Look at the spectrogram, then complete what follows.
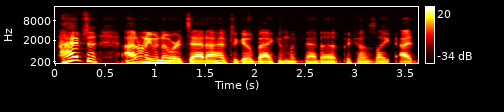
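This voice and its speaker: A man co-hosting a podcast, chatting casually about video games in a halting, rambling way. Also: fairly low pitch, very animated, a bit bright. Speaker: podcast co-host.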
